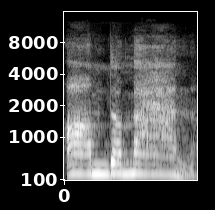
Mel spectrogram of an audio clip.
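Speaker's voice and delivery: put-on shrill, very high scream, drawn out. Telling about a woman, the speaker retells her slogan: retelling her scream. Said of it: "she would scream".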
